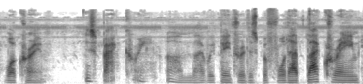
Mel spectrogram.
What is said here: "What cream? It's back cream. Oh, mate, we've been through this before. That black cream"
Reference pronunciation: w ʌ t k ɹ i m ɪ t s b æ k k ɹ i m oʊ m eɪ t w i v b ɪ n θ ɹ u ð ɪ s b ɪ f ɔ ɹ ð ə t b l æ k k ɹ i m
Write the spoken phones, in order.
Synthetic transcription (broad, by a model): w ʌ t k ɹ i m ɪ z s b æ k k ɹ i m oʊ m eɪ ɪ w i v b ɪ n θ ɹ u ð ɪ s b ɪ f ɔ ɹ ð ə t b æ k k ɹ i m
